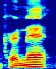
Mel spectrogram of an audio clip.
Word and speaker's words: Kornet: Cornette. Luke Cornet. The green cornet. Yeah. He says, "I've been disrespectful. We're going to love him." Except that's not how you pronounce cornet.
